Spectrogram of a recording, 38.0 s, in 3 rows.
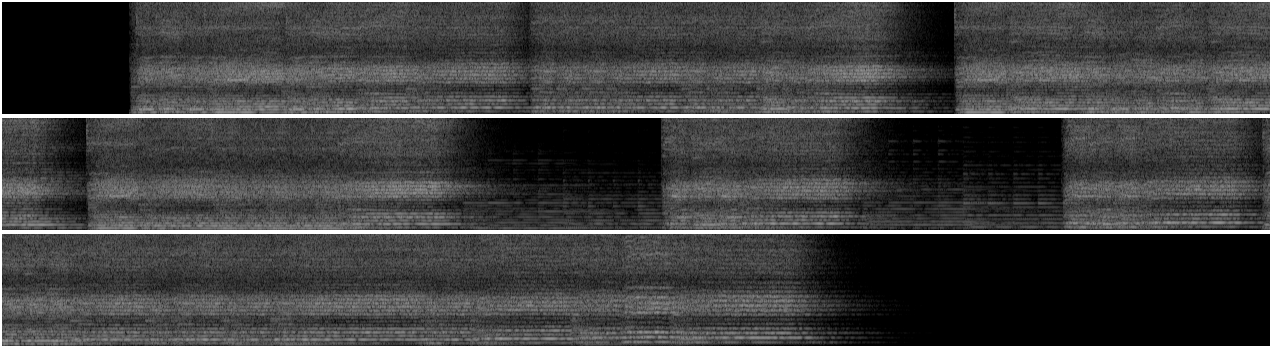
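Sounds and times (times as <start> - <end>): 
tenor singing: 1.3 - 17.5, 19.3 - 21.6, 23.3 - 33.6.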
